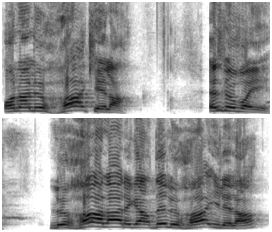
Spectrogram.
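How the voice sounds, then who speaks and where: A fairly high-pitched man teaching tajwid to his students over a video call. He repeats his points and keeps pointing at the screen. He gives careful, patient explanations. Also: lively intonation, normal speed. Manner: repetitive, pointing out details on screen, scolds noisy students. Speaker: Quran recitation teacher. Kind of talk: online class teaching tajwid.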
